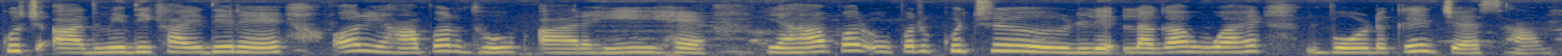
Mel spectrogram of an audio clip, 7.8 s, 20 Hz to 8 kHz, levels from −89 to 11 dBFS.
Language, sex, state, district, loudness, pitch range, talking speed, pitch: Hindi, female, Gujarat, Valsad, -14 LUFS, 230-280 Hz, 175 wpm, 250 Hz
